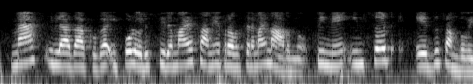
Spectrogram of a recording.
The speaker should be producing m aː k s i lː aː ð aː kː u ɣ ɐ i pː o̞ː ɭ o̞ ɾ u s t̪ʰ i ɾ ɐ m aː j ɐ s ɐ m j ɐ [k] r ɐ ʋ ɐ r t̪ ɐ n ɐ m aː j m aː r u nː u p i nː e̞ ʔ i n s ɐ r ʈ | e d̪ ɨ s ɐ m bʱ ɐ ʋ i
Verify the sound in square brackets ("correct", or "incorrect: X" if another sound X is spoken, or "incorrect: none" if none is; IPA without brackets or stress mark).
incorrect: p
